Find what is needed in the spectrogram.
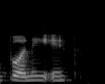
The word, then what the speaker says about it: Bunyip: Is it pronounced Bunyip or Bunnyip? – Bunnyip. Because bunny sounds friendly, it's like, oh, little bunny, come here.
